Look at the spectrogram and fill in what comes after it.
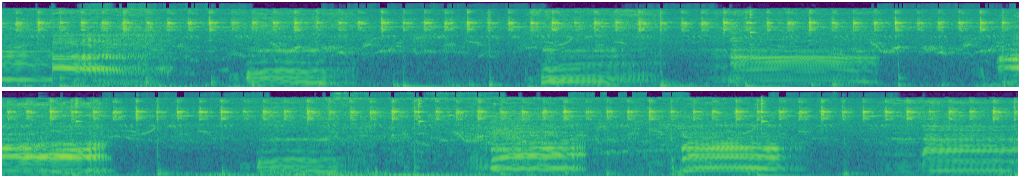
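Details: Dozens of Asian village cows with calves following their mothers along a rural road through rice fields; repeated moos from several animals, short and long, roughly every two to three seconds, over a constant low hum.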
